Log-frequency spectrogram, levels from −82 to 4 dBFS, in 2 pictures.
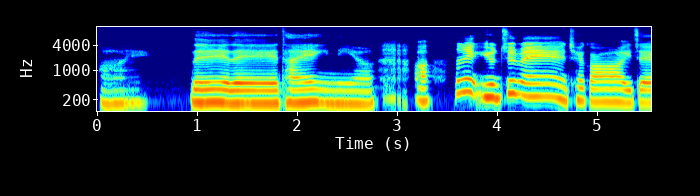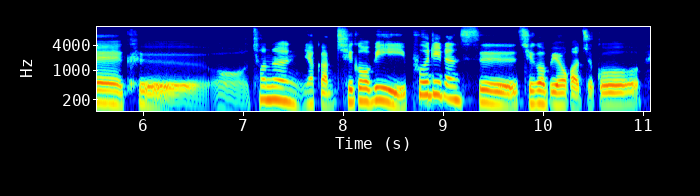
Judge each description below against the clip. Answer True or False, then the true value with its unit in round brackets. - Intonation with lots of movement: False (4.6 semitones)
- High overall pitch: False (175 Hz)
